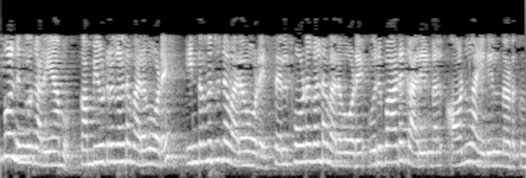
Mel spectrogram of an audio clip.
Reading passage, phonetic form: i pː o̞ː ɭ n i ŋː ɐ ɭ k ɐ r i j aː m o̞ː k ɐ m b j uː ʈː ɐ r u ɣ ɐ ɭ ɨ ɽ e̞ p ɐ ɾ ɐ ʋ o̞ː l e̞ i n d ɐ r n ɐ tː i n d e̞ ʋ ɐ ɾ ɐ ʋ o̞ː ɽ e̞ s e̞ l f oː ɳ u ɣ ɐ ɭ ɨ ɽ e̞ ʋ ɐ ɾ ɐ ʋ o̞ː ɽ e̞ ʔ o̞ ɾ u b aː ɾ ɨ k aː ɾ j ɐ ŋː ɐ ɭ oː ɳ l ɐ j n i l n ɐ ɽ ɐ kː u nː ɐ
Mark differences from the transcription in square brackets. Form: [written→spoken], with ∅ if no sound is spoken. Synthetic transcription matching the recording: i pː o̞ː ɭ n i ŋː ɐ ɭ k ɐ r i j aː m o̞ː k ɐ m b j uː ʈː ɐ r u ɣ ɐ ɭ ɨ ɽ e̞ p ɐ ɾ ɐ ʋ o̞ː [l→ɽ] e̞ i n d ɐ r n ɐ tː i n d e̞ ʋ ɐ ɾ ɐ ʋ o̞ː ɽ e̞ s e̞ l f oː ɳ u ɣ ɐ ɭ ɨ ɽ e̞ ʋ ɐ ɾ ɐ ʋ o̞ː ɽ e̞ ʔ o̞ ɾ u b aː [ɾ→ɽ] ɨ k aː ɾ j ɐ ŋː ɐ ɭ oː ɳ l ɐ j n i l n ɐ ɽ ɐ kː u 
